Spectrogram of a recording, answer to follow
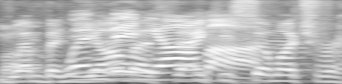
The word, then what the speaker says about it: Wembanyama: Victor Wembanyama. Wembanyama.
